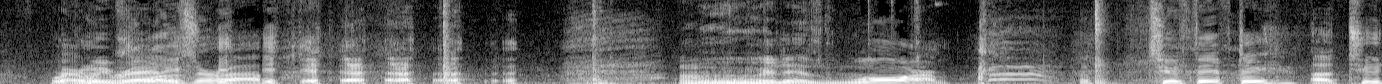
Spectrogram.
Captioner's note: laugh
